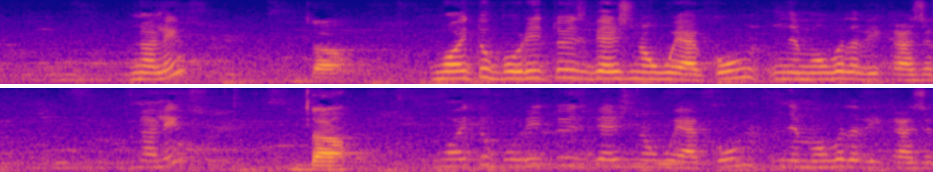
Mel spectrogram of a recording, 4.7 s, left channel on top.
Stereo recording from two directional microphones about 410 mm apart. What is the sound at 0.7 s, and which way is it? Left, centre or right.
Speech, left.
